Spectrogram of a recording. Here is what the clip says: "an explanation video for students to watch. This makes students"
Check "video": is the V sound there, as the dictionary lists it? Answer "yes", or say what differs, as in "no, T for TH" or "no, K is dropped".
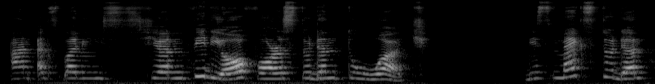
no, F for V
